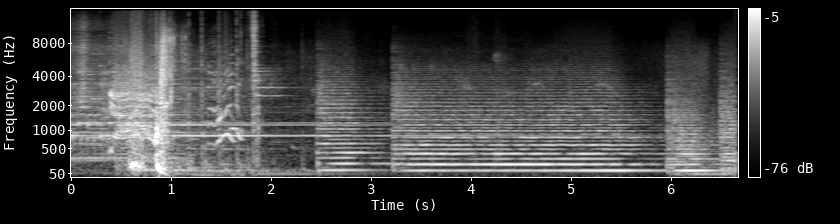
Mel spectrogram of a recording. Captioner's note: ladies screaming; man yelling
